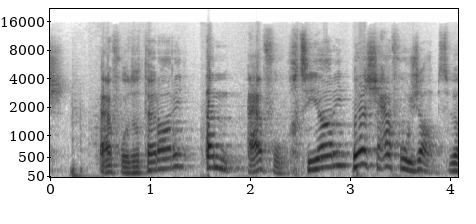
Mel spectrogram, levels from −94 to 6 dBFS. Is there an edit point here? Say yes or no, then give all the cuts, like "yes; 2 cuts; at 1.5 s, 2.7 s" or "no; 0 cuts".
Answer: yes; 1 cut; at 2.9 s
